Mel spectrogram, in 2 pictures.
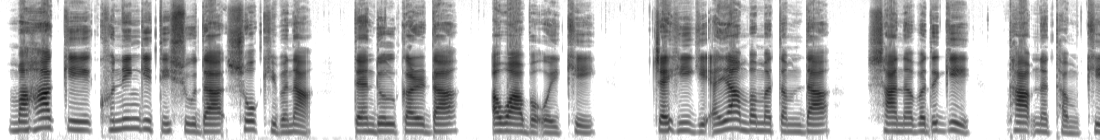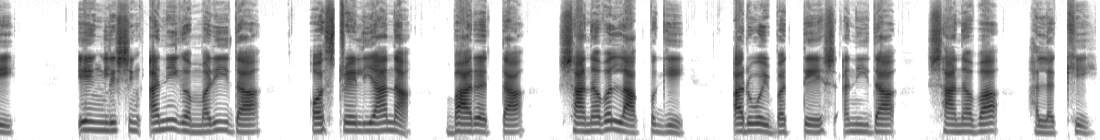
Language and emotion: Manipuri, neutral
